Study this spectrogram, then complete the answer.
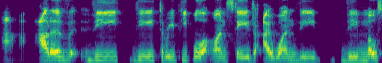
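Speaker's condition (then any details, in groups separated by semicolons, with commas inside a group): Stuttering; stuttering since childhood, runs in family, father and uncle mild stutter; adult, school speech therapy unhelpful, later fluency-specialist therapy focused on comfort with stuttering; vowels always difficult, stuttered on word Arizona in television introduction, no control over stuttering; repeated words, blocks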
